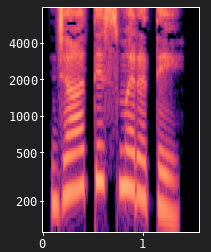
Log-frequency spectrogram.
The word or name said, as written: ಜಾತಿಸ್ಮರತೆ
